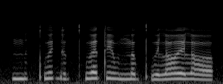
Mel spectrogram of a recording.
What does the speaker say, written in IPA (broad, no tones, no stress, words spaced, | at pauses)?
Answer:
mikʷʼɛɡɐ kʷʰɐtɨw nɔkʷʼɘlɔə̯lɔ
